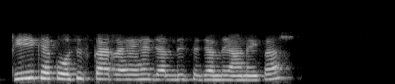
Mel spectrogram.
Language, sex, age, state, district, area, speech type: Hindi, female, 60+, Uttar Pradesh, Ayodhya, rural, conversation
